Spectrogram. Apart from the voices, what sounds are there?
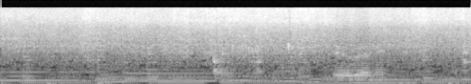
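stirring and frying keema mince in a pan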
